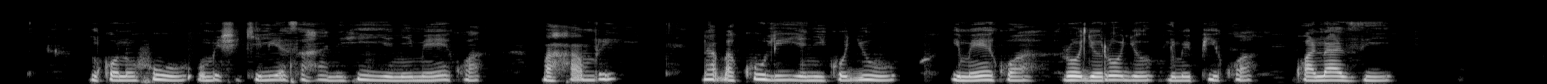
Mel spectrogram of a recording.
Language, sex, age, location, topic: Swahili, female, 25-35, Mombasa, agriculture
